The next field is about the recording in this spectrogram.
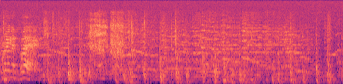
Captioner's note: footsteps plodding; dramatic music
